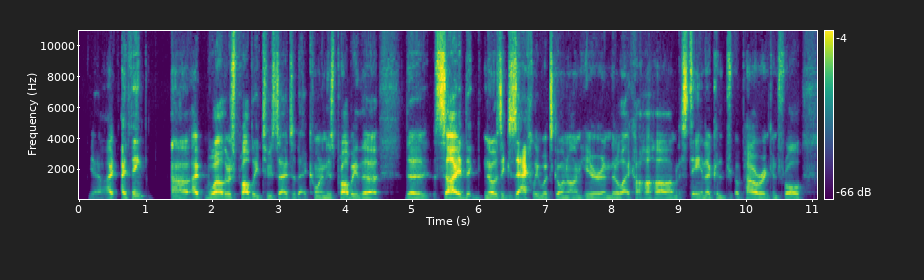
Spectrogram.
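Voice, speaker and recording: Talking at a fairly quick pace, a man with a plain, everyday voice keeps a fairly low pitch and fairly even intonation. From US Northwest (Idaho). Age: 50s. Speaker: filmmaker. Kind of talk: casual chat.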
